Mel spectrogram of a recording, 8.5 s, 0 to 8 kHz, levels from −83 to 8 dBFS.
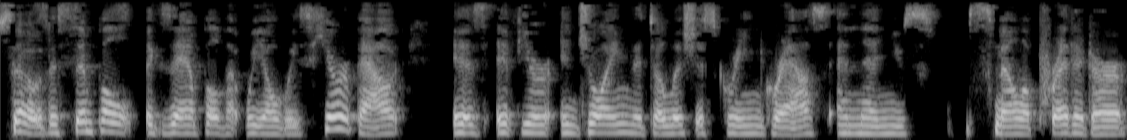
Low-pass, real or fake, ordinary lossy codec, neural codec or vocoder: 7.2 kHz; real; MP3, 32 kbps; none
